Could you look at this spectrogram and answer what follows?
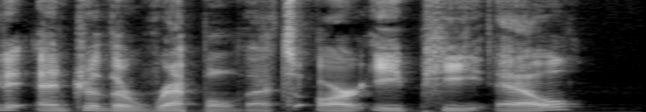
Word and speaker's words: REPL: Now you'll also see a message down here that says you can press any key to enter the REPL, that's R-E-P-L. That's pronounced REPL, and it stands for Read, Evaluate, Print Loop.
